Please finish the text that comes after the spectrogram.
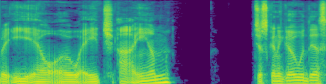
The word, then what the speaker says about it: Elohim: this as it is phonetics Elohim that's how I've heard it pronounced again I may get some of these things wrong my pronunciation may not be exact but we'll do the best we can and the way I've heard it always is Elohim okay all right so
